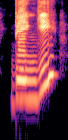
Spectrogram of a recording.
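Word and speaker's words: dengue: नाउ आपके लिए यहाँ पे क्वेश्चन है कि डेंगी जो है, या आप डेंगू बोलते हैं, it's usually pronounce as डेंगी.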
